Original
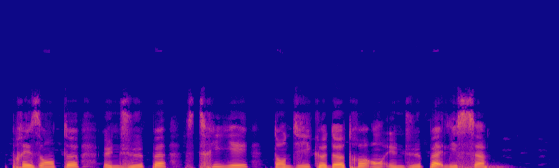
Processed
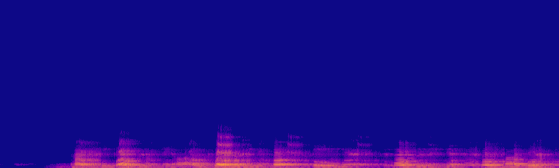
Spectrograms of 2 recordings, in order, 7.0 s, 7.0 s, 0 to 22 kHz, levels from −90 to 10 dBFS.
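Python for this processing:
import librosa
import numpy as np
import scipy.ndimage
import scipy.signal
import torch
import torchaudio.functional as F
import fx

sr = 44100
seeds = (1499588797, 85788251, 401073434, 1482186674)

p1 = np.flip(x).copy()
p2 = scipy.signal.sosfilt(scipy.signal.butter(2, 100.0, 'highpass', fs=sr, output='sos'), p1)
p3 = fx.peak_eq(p2, sr, hz=3200.0, db=-10.5, octaves=1.4)
p4 = fx.hum_notches(p3, sr, base_hz=60, count=9)
p5 = fx.tremolo_shape(p4, sr, shape='saw_down', hz=5.6, depth_pct=55)
p6 = fx.cheby_harmonics(p5, sr, harmonics=(3, 5), levels_db=(-17, -19), full_scale_db=-10.0)
p7 = fx.formant_cascade(p6, sr, vowel='e')
p8 = fx.cheby_harmonics(p7, sr, harmonics=(8,), levels_db=(-22,), full_scale_db=-17.0)
p9 = fx.air_absorb(p8, sr, metres=310.0)
p10 = p9 + fx.echo_feedback(p9, sr, ms=875, feedback_pct=39, wet_db=-17, dry=0)
p11 = fx.rev_schroeder(p10, sr, rt60_s=0.53, comb_ms=29, drr_db=4.0)
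p12 = fx.sustainer(p11, sr, db_per_s=67.0)
y = p12 * 10.0 ** (4.0 / 20.0)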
